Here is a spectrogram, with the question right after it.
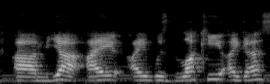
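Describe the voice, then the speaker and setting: With a Canadian accent, the speaker talks in a fairly even intonation while music plays in the background. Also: man. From Toronto, Canada. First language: Hebrew. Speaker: airline pilot. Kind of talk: interview.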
